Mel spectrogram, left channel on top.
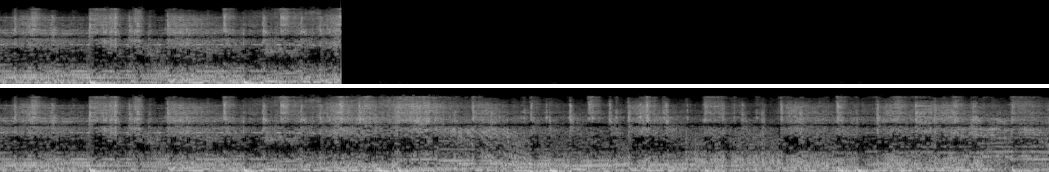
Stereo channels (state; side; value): drops out; left; at 3.5 s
